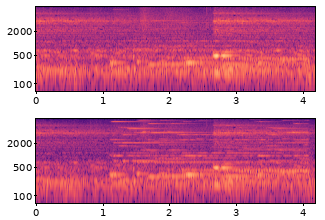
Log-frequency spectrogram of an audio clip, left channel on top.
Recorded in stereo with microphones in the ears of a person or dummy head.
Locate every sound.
0.0 s a fan: 30° left (ahead or behind)
1.1 s a chime: 40° right (ahead or behind)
